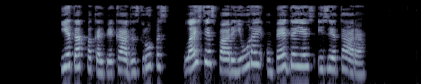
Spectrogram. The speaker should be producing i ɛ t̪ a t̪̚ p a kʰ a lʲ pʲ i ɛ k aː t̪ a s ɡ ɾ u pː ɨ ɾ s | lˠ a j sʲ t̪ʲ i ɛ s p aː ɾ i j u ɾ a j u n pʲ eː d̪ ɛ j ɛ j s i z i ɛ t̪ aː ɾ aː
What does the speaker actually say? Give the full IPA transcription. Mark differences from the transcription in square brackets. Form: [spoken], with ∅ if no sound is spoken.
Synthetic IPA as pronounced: i ɛ t̪ a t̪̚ p a [k] a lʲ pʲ i ɛ k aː [d̪] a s ɡ ɾ u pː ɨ [∅] s | lˠ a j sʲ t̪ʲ i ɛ s p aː ɾ i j [uː] ɾ a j u n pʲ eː d̪ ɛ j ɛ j s i z i ɛ t̪ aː ɾ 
